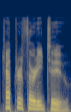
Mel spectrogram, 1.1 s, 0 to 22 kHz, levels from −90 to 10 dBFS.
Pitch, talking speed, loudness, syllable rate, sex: 120 Hz, 170 wpm, -16 LUFS, 5.3 syllables/s, male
